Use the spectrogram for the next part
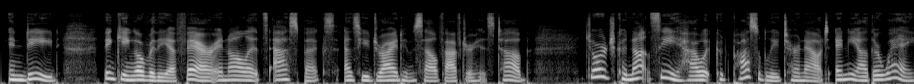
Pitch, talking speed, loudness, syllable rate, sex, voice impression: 205 Hz, 190 wpm, -18 LUFS, 5.2 syllables/s, female, feminine, adult-like, tensed, powerful, bright, soft, clear, fluent, calm, friendly, reassuring, elegant, lively, kind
